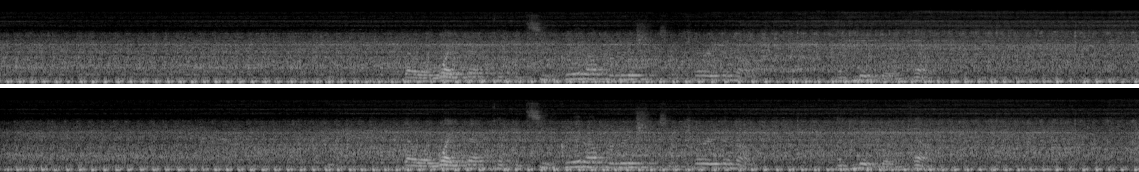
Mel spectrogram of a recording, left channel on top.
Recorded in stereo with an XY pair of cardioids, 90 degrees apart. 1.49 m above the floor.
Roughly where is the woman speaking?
Ahead.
